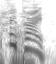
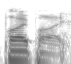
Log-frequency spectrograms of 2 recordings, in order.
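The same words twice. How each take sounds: First: The voice is raised on both words. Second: The voice stays at a plain level. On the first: The speaker calls it right. "I even raise my voice when I say it" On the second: The speaker calls it wrong. "It doesn't sound right going"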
